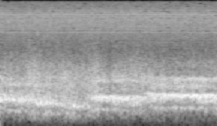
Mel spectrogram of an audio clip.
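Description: Large football-stadium crowd chanting in a steady, sustained mass of voices.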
